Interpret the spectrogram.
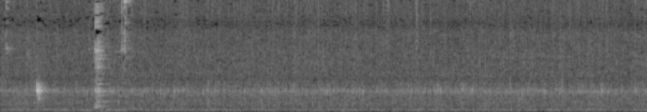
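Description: Soya chunks frying in a pan with a little soy sauce: a steady sizzle and bubble. Two short clicks come about half a second and a second in.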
